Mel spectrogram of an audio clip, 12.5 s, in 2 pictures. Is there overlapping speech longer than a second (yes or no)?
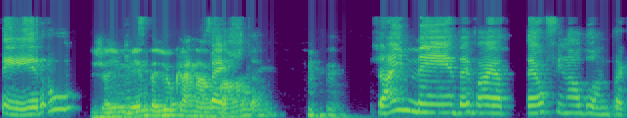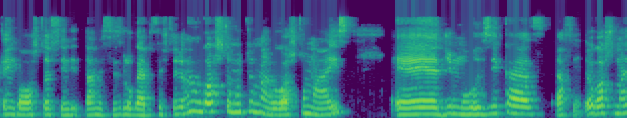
yes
